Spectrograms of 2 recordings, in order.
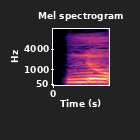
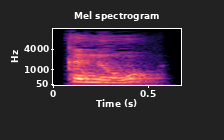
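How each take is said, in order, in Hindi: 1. शब्द सीधे n ध्वनि से शुरू होता है। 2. शब्द की शुरुआत एक सुनाई देने वाली k ध्वनि से होती है। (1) "के साइलेंट है" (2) "ये चारों ही प्रोनाउंसिएशन बिल्कुल गलत है"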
